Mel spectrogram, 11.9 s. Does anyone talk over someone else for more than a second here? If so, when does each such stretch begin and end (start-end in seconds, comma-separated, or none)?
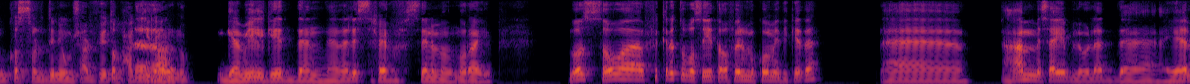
none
